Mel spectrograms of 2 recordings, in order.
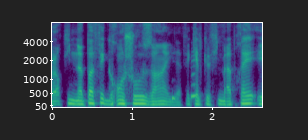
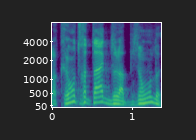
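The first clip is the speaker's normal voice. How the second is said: clumsy, bad attempt at a Quebec accent; 2 semitones higher than usual. Trying to give the French title of a Reese film sequel: bad Quebec accent. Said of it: "je n'ai jamais su faire l'accent québécois".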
